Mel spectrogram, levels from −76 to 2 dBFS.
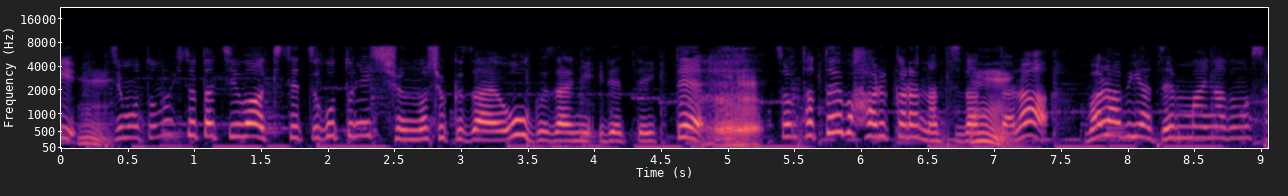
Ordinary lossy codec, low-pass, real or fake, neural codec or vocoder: none; 7.2 kHz; real; none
